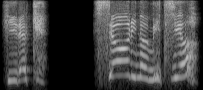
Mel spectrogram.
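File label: Vox Skill, voices, Japanese; kingsraid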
